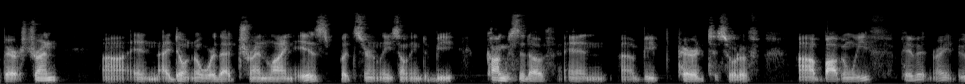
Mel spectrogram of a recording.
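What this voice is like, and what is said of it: Slightly raspy, tired voice. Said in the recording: “my voice is a little raspy. I'm a little tired today”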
